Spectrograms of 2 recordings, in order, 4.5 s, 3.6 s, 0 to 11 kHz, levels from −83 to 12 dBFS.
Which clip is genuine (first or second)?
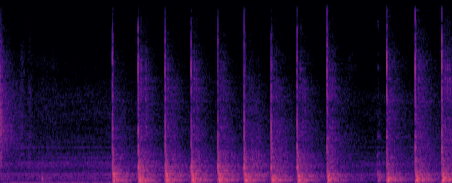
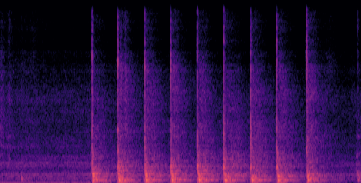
first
